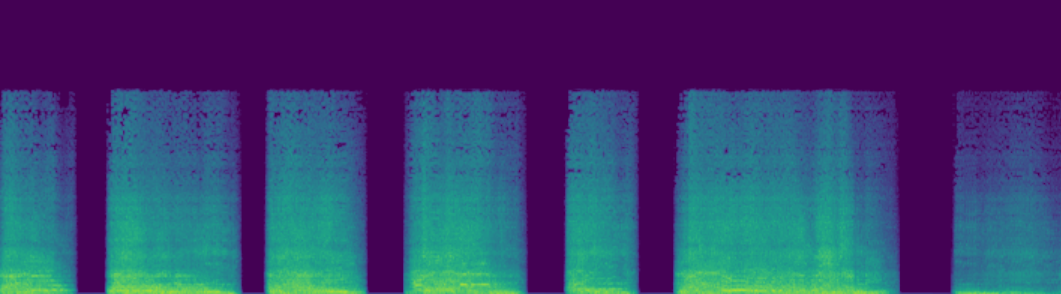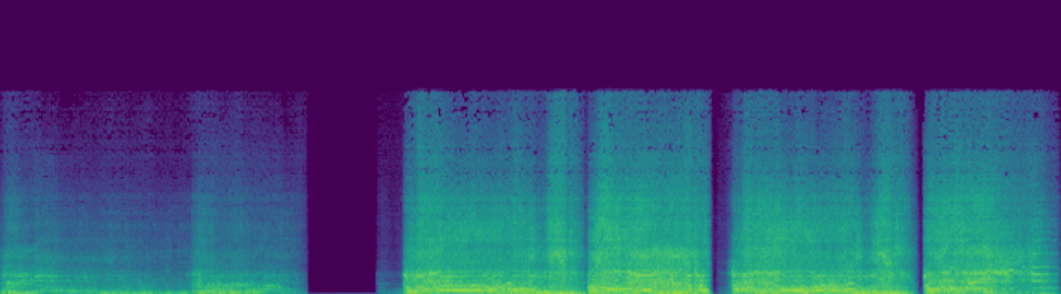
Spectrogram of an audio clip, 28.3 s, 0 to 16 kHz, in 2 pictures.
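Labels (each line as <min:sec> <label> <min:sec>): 0:00.0 A dinosaur roars briefly nearby. 0:01.1
0:01.4 A medium-length roar from a dinosaur nearby. 0:03.2
0:03.5 A dinosaur roars briefly nearby. 0:04.9
0:05.3 A dinosaur roars loudly at close range. 0:07.1
0:07.5 A dinosaur roars briefly nearby. 0:08.6
0:09.0 A beast roars loudly nearby. 0:12.0
0:12.7 A low-intensity dinosaur sound at close range. 0:18.2
0:19.5 A dinosaur roaring nearby. 0:28.3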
